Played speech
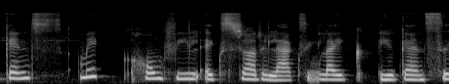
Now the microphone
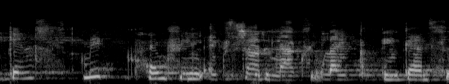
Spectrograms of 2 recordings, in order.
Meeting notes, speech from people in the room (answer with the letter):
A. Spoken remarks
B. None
B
